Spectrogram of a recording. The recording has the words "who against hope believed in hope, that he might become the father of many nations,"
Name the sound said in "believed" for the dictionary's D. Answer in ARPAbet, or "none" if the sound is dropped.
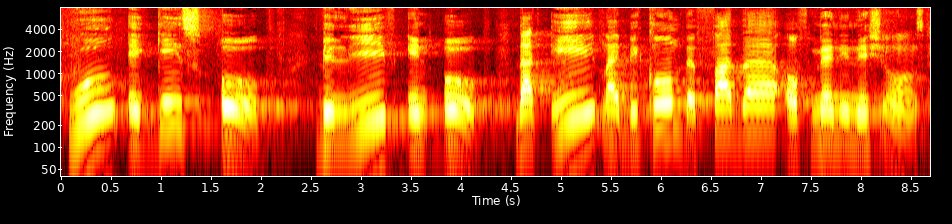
none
